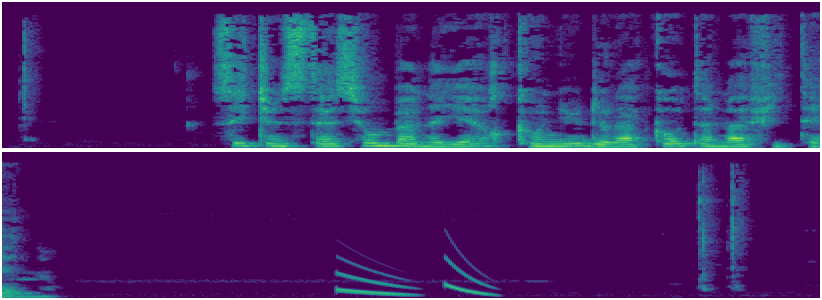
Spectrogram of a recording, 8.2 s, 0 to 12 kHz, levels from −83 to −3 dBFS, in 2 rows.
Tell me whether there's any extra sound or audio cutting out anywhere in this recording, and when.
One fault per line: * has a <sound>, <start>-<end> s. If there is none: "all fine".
* has a chirp, 5.8-6.6 s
